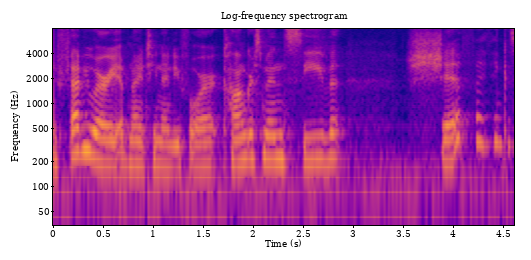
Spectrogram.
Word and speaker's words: Schiff: So in February of 1994, Congressman Steve Schiff, I think is how you pronounce his last name.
